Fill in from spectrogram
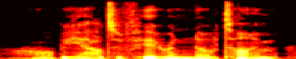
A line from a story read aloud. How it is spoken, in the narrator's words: I muttered to myself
